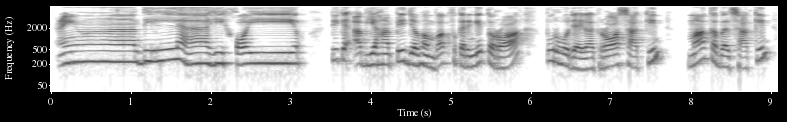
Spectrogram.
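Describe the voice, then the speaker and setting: A woman teaching Quran recitation rules, chanting verses slowly and then explaining the pronunciation step by step, asking and answering her own questions. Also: lowish voice, a bit bright. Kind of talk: tajweed lesson with slow chanted recitation.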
